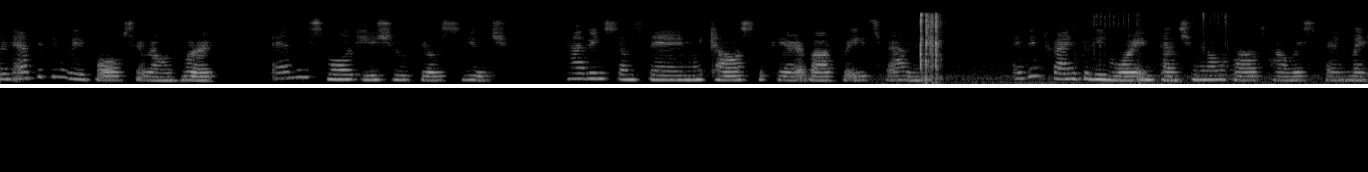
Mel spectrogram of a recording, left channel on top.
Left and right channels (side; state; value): right; silent; digital silence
